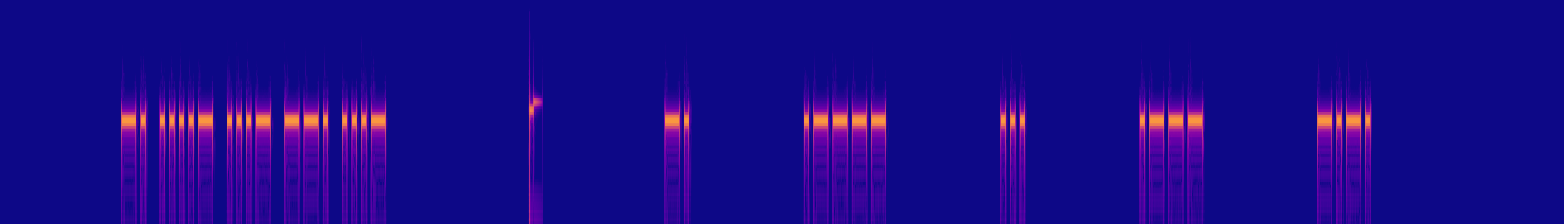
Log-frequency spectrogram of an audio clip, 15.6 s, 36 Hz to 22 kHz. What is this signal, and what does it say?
Morse code, heard as a keyed tone, about 25 wpm, spaced as for 11 wpm, 700 Hz. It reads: N4VGV N1SJC
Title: USA Call Signs - 5 Characters - 8x Character Spacing - 25wpm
